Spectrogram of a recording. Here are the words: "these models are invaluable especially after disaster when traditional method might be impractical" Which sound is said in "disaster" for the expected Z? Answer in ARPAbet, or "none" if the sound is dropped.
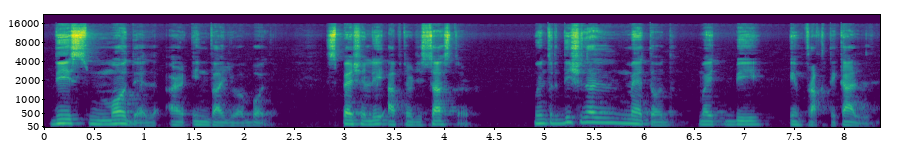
S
